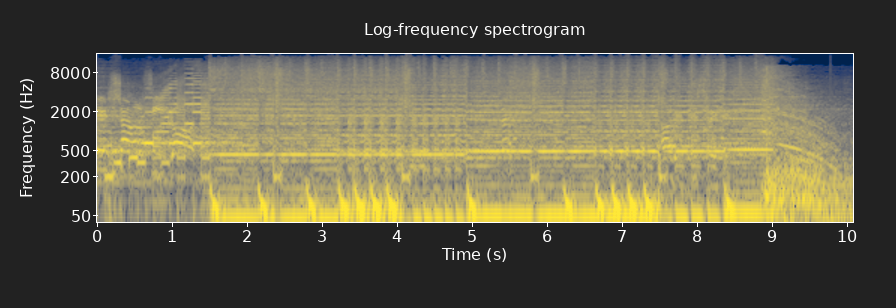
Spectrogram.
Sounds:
Dubstep, Music, Electronic music

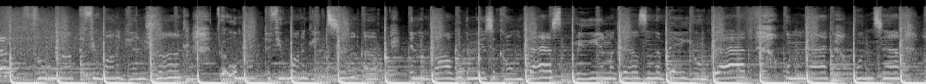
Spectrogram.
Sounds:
Music

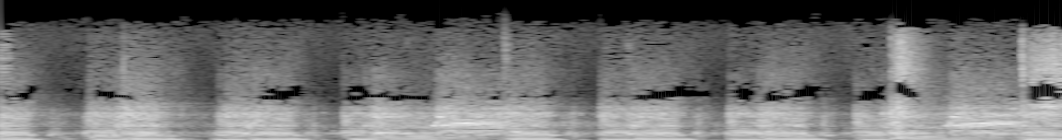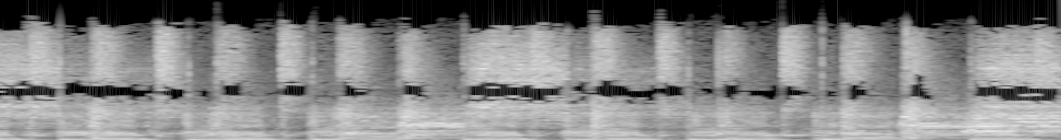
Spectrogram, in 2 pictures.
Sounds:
Ska

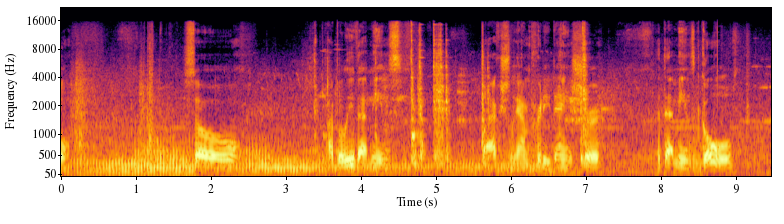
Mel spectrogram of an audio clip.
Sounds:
Speech, Car, outside, urban or man-made, Vehicle

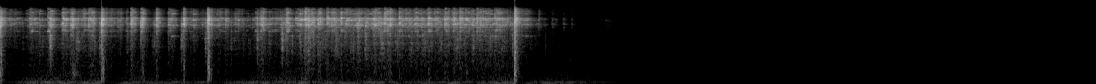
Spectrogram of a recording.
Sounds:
playing tambourine

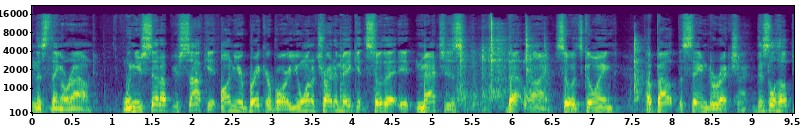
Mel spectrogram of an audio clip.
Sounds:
Speech, inside a small room

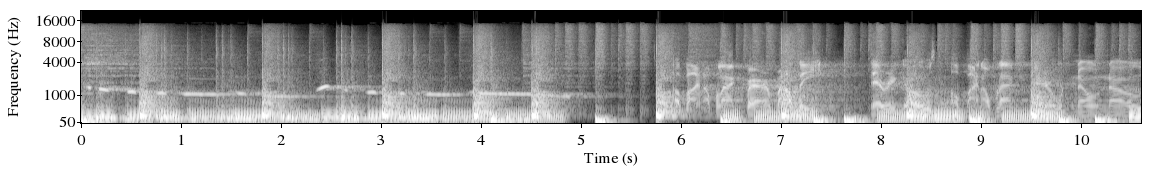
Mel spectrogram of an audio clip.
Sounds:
Blues, Music

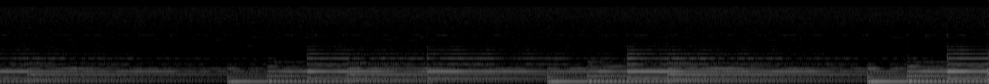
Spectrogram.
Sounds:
Music

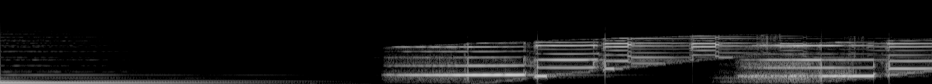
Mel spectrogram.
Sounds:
inside a small room, Music

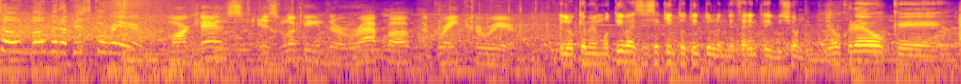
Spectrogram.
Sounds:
Speech

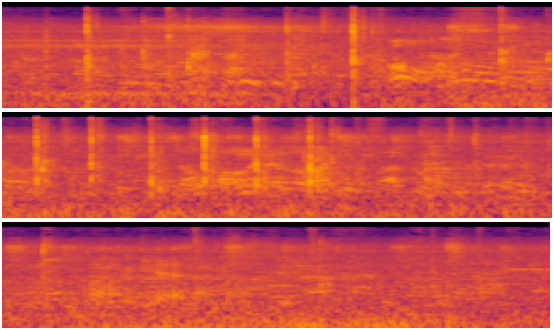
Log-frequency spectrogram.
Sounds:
Speech, Basketball bounce, Music

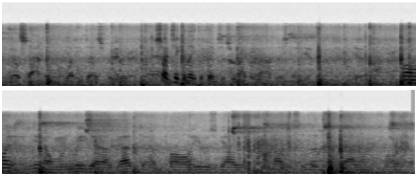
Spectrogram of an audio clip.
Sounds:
Speech

